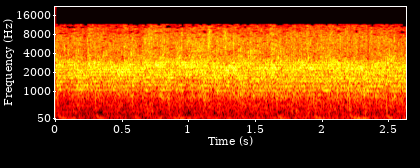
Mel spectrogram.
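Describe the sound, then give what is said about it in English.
A crowd applauds steadily, a dense wash of many hands clapping at an even, loud level throughout, with no voices standing out. “Tell you, give yourself a round of applause, humans.”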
